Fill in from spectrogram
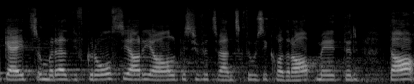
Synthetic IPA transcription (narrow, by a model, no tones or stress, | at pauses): ɡɛɪtsʊmɾɛlɑt̪iːfɡ̥ɾoːsiɑɾɛɑːlbɪsfyfət͡sʋvænt͡sk̚tuːsikʰvɑd̪ɾɑːtmeːtəɾ | d̥ɑː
